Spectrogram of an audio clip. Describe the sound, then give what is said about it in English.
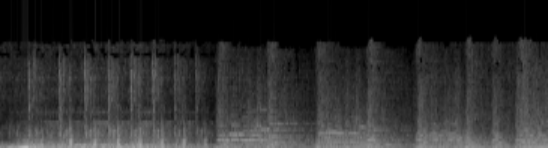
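A sewing machine stitching a dress gives a rapid, rhythmic mechanical clatter. The even stitching pulses in the first part give way to a denser, steady whirring that continues to the end. “Oh, she's sewing.”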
